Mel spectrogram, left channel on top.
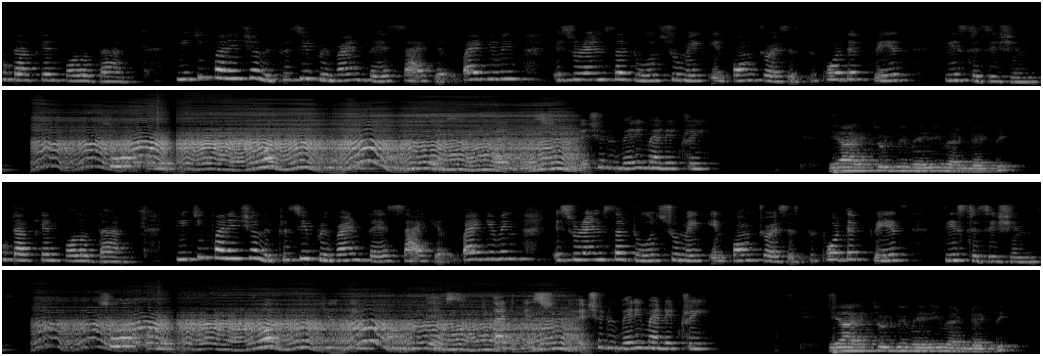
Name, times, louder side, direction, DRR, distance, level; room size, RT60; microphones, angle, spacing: voice 1, 0.0-8.0 8.2-10.4 11.3-12.1 12.8-13.2 13.5-17.4, right 2 dB, 65° right, 0.6 m, -34 dB
Screech, 10.7-16.2, left 2 dB, 60° left, 0.6 m, -29 dB
voice 2, 18.4-20.4, right 1 dB, 5° right, 0.3 m, -33 dB
3.4 x 2.4 x 3.1 m
head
